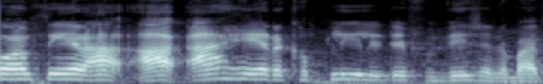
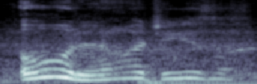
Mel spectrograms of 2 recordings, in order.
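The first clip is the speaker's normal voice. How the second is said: exasperated; 6 semitones higher than usual. Real, not acted. Exasperated aside.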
